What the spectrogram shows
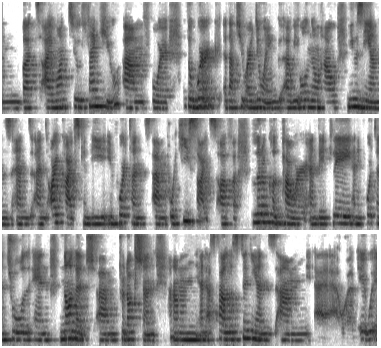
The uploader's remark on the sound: The Institute of Palestine Studies as part of their webinar series. We thank them for allowing us to use the audio of this webinar.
